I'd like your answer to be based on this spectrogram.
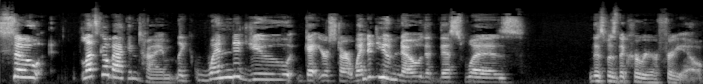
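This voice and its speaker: A woman with a New Jersey accent speaks very slowly in a fairly high voice, her pitch swinging very widely. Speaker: podcast host. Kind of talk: casual interview chat. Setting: hotel room, video call.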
